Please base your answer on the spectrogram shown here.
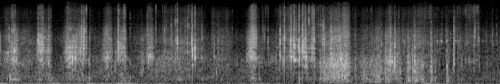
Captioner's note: bark rustling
